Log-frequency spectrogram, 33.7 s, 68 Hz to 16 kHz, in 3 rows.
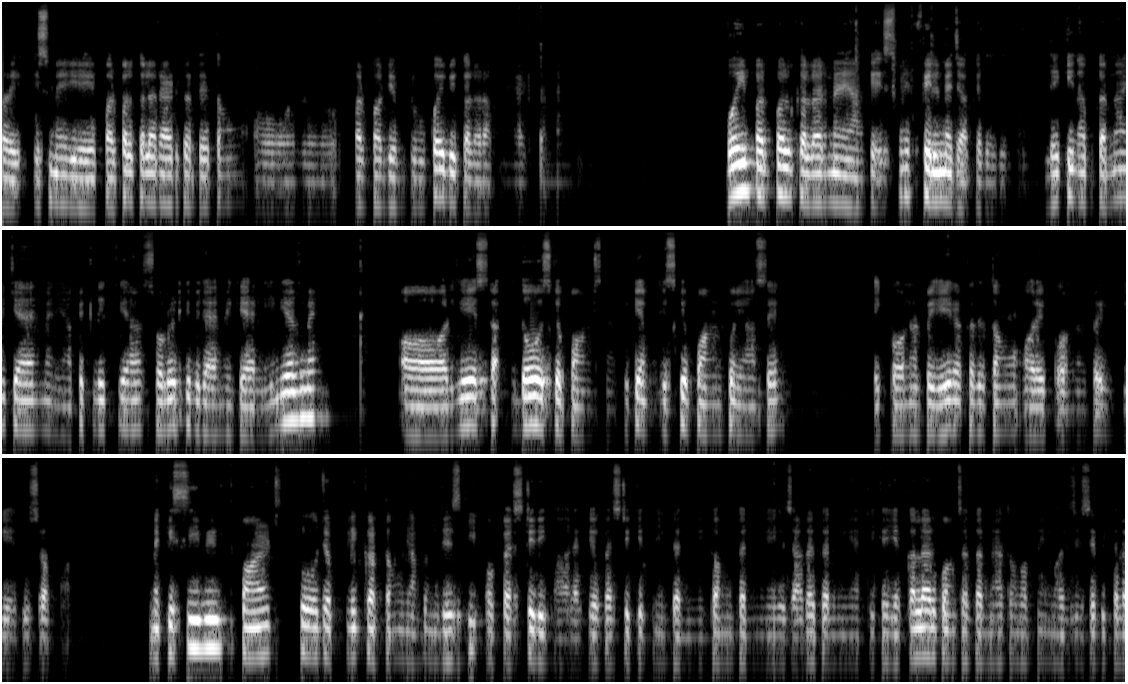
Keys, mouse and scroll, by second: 1.4 click, 2.6 ctrl+c, 2.8-3.2 ctrl+scroll down 1, 3.7-4.2 scroll down 2, 5.0 click, 5.4 space, 5.4 click, 6.0 ctrl+scroll up 1, 8.1 ctrl+v, 8.5 Return, 9.2 space, 9.4-11.6 drag, 17.7-21.5 drag, 27.5-33.7 drag.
